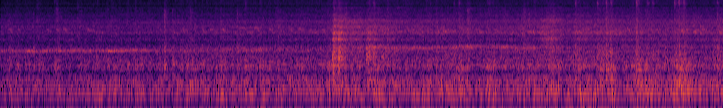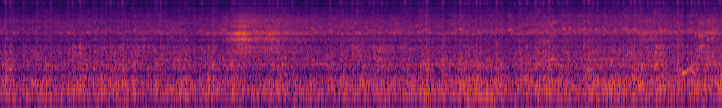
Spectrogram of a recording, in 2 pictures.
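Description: Electric commuter train running on the Seibu Haijima Line, heard from inside the driver's cab: steady rolling and motor noise with wheels clacking over the rails. There is a sharp knock about seven seconds in, and the noise slowly grows louder.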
